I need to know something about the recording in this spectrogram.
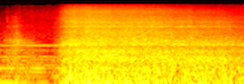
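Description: A long breath out into a headset microphone. It starts sharply about half a second in and fades slowly.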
